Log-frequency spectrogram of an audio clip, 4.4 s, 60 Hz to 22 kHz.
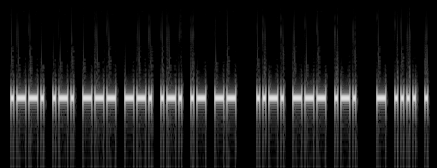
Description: Morse code, heard as a keyed tone, about 40 wpm, 700 Hz. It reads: PROGRAM FOR THE
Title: Sentences from Top 1000 Words - Review Part 5 - 40wpm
